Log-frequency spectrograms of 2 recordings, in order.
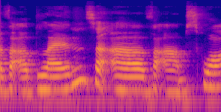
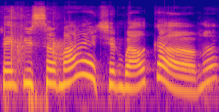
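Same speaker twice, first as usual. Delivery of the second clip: loud, projecting teacher voice. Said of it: "I could use my teacher voice".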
